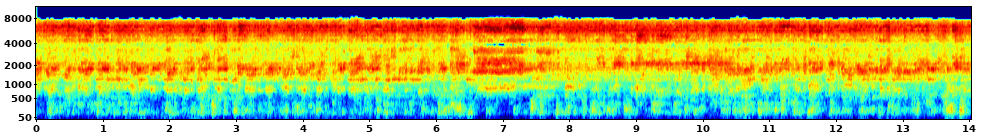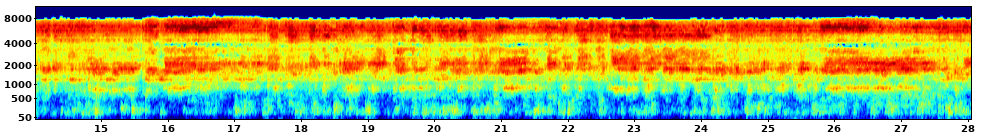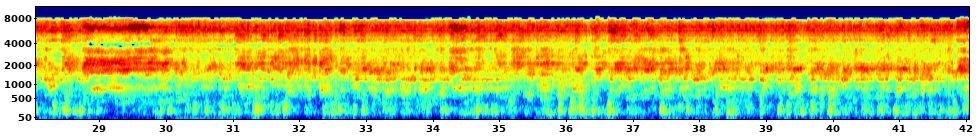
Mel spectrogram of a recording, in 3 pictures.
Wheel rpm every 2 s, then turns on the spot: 230, 230, 230, 230, 230, 230, 230, 230, 230, 230, 230, 230, 230, 220, 230, 230, 230, 230, 240, 230, 230.
none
